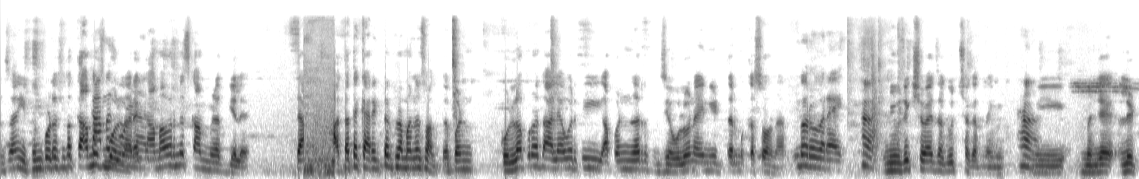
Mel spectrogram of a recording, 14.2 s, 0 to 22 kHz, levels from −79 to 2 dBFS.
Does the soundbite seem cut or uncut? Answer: cut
